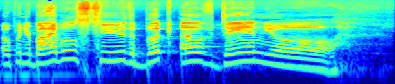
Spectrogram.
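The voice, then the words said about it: Speaking louder to get attention. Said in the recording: “Trying to say that louder now, just to get your attention.”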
